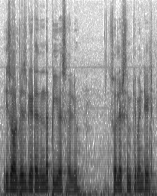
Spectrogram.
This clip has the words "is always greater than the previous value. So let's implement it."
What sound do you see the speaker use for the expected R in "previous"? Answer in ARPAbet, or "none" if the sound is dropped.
none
